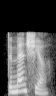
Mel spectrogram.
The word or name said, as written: dementia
